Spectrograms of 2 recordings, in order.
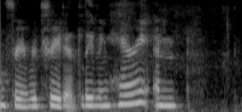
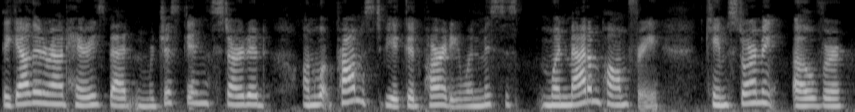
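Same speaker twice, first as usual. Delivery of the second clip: plain reading voice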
